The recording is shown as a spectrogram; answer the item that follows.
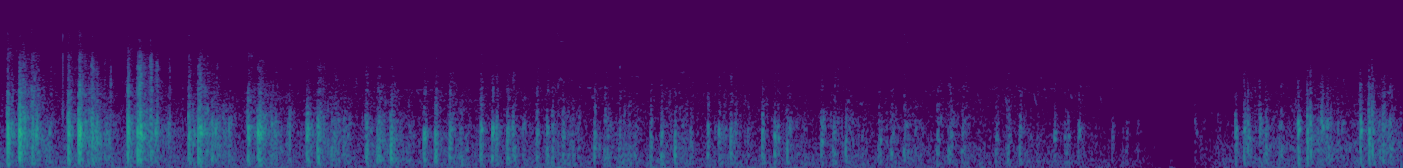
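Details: Running horse, its hooves drumming a steady clip-clop about twice per second. The beats fade and grow quieter midway, then break off in a brief silence before returning near the end.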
